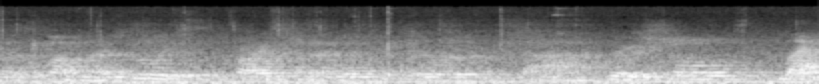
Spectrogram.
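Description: Indistinct conversation between people talking away from the microphone, over a steady low hum.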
